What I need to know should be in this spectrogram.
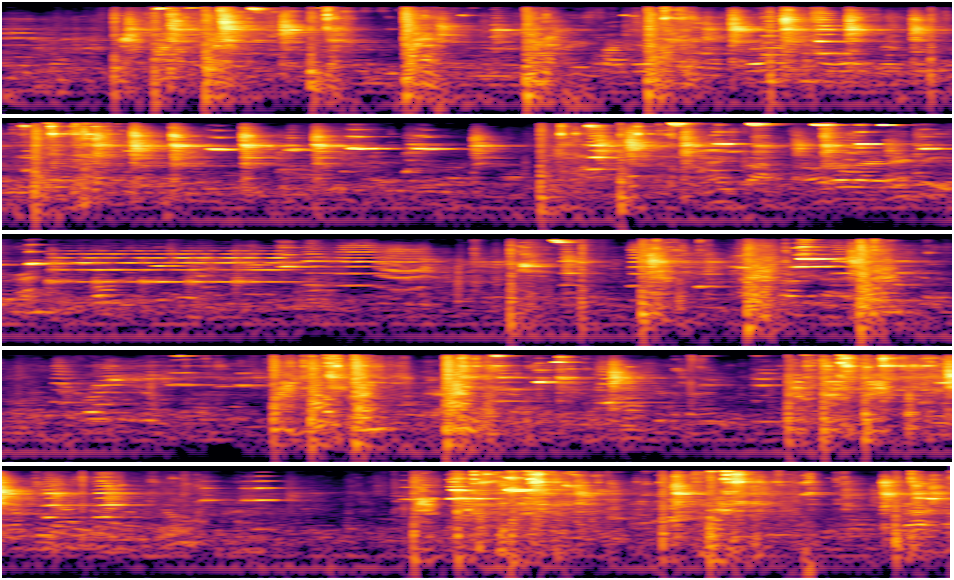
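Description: Gloved punches thud rapidly against a heavy punching bag.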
